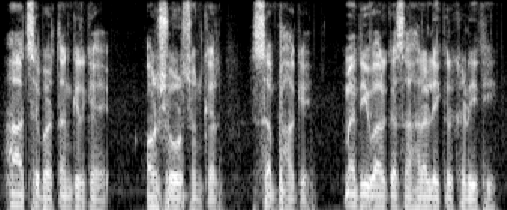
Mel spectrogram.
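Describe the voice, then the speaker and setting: A man reading a sad first-person moral story as scripted narration, steady and solemn. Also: low voice, dry recording.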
